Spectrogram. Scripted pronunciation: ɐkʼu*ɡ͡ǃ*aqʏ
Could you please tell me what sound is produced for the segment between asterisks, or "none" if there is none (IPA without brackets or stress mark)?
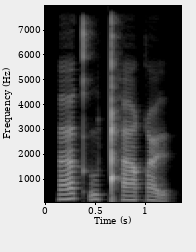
ǃʰ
